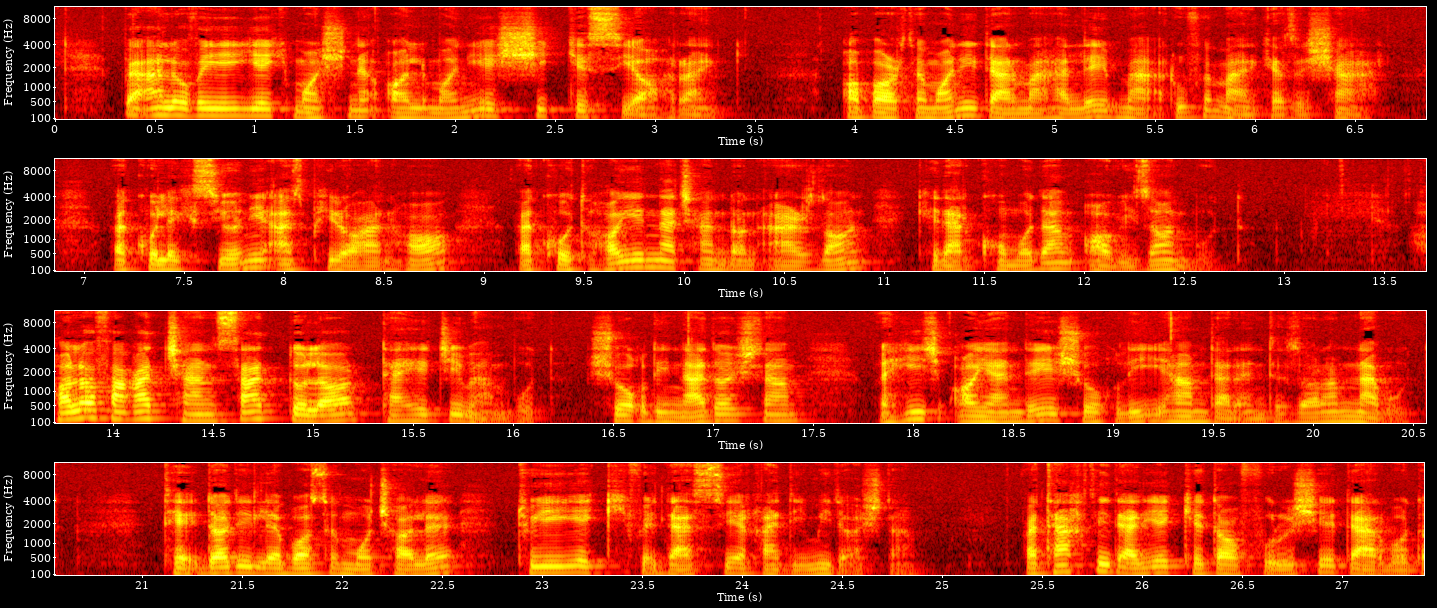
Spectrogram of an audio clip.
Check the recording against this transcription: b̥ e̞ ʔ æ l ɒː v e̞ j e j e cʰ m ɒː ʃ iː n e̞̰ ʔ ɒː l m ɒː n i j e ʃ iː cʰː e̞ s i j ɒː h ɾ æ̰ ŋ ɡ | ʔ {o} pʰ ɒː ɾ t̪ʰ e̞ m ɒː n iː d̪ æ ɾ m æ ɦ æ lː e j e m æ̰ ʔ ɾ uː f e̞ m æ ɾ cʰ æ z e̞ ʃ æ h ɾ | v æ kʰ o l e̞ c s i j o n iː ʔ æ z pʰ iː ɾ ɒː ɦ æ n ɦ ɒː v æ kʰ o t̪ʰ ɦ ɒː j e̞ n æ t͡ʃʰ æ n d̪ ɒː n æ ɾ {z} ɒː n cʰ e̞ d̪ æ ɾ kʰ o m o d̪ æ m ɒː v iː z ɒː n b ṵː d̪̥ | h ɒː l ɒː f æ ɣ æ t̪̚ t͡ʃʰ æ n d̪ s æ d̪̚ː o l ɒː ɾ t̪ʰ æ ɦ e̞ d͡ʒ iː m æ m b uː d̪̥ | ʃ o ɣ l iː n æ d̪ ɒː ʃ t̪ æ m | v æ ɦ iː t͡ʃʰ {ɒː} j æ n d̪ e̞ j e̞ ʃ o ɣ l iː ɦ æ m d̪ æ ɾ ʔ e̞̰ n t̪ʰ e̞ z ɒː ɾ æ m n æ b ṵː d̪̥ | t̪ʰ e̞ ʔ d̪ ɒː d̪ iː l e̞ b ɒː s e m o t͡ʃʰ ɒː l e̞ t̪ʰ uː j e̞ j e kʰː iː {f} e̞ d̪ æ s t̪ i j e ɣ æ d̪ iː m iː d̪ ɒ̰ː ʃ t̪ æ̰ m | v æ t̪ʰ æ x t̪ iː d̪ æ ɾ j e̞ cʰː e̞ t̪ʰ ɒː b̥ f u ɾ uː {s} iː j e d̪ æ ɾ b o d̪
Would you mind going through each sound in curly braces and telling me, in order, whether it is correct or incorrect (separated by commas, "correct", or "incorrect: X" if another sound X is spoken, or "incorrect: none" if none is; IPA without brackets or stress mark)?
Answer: incorrect: ɒ, correct, correct, correct, incorrect: ʃ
